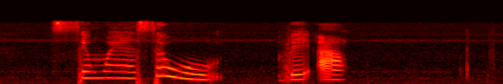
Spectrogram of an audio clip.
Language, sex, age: Northern Sotho, female, 21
